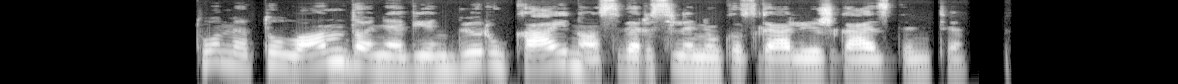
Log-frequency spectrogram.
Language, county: Lithuanian, Alytus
